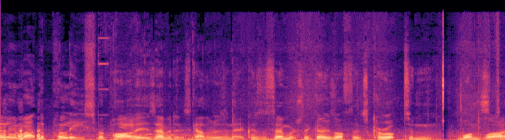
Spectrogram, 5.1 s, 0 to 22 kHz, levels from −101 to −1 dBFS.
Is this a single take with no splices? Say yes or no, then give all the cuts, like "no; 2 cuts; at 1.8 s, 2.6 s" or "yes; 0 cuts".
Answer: no; 1 cut; at 1.0 s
